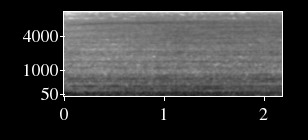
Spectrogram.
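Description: Deep, steady rumbling sci-fi sound effect with faint music underneath, played over a car's radio inside the cabin.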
